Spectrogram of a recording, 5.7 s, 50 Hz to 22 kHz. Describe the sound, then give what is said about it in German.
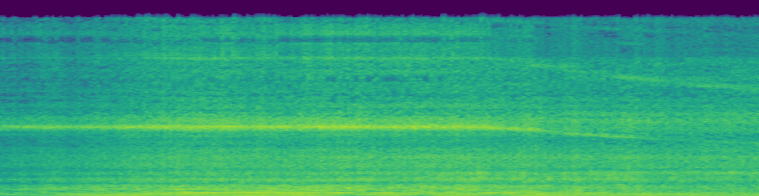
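A single-engine turboprop plane with seats for nine passengers and a 675 hp turbine at the front starts its engine, which rises quickly to a loud, steady roar with a high turbine whine and propeller drone, sustained with no voices. “Auch wenn es sich fast genauso laut anhört, wenn Matthias Glass den Motor anwirft”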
